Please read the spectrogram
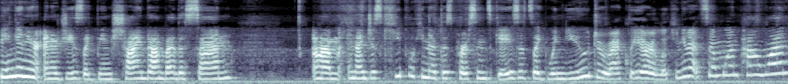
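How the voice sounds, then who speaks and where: Lively intonation at a very fast pace, with noticeable background noise. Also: woman, high pitch for a woman. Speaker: tarot reader. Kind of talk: tarot reading. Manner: hesitant with many fillers.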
